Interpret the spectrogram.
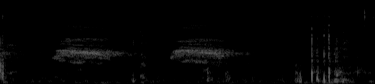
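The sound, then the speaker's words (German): Two loud, harsh raven caws ring out one after the other, each drawn out for almost a second, followed by a few brief clicking knocks at the end. “Ja, herzlich willkommen, Raben.”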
